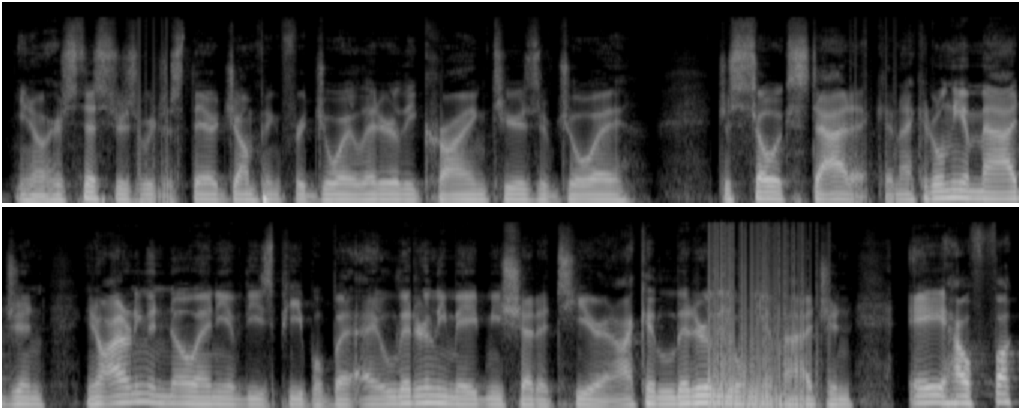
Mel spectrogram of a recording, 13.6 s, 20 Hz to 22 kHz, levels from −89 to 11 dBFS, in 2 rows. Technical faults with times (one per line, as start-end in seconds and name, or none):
0.91-1.27 processor overload crackle
5.66-5.96 processor overload crackle
11.49-12.30 processor overload crackle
